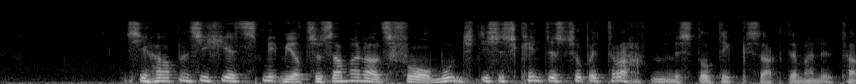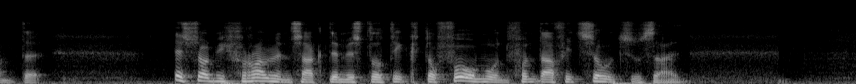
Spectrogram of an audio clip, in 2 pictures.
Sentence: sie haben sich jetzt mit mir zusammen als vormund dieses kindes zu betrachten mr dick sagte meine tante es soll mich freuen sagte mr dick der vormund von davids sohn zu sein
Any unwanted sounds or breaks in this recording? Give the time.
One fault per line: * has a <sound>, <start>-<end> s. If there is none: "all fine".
all fine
